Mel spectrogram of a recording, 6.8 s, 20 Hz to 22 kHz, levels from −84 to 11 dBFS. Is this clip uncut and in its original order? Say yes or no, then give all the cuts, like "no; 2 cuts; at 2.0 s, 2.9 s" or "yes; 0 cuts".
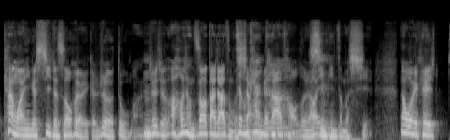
yes; 0 cuts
